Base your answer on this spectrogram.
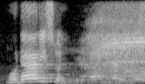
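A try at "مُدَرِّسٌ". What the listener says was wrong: Guru apa? Ya, tasydidkan. Mudarrisun.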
